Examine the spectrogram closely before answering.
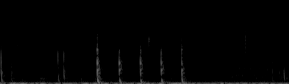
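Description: A man knocks on a wooden door with his knuckles.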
